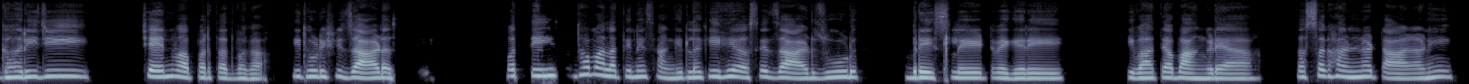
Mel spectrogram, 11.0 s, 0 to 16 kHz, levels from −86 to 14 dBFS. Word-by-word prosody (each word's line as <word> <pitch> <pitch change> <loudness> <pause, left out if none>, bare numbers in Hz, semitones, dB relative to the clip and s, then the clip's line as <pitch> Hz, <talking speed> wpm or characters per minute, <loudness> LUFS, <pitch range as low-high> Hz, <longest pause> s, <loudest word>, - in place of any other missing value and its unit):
घरी 220 +3 +2
जी 245 +3 0 0.7
चैन 240 -1 +4
वापरतात 200 -3 0
बघा, 175 -2 -1 0.2
ती 245 - -2
थोडीशी 240 -1 0
जाड 200 -1 +5
असते. 200 - -6 0.6
मग 255 - 0
तेही 265 0 +4
सुद्धा 275 +2 -3
मला 265 -4 +4
तिने 235 0 0
सांगितलं, 205 -1 -1
की 245 - 0
हे 240 +2 +2
असे 225 +1 -1
जाड-जूड 205 +2 +1 0.4
ब्रेसलेट 195 -1 +2
वगैरे 180 -1 +1 0.6
किंवा 190 -1 +2
त्या 205 - +2
बांगड्या 180 -3 +1 0.4
तसं 225 +4 -1
घालणं 235 -1 +2
टाळ 180 -2 -1
आणि 215 +5 -1
210 Hz, 150 wpm, -22 LUFS, 190-235 Hz, 0.7 s, जाड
